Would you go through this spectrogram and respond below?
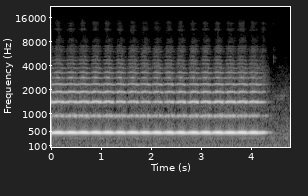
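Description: A flute holds a steady B flat note with pulsing vibrato, the tone wavering evenly about four times per second for over four seconds before stopping, clear and alone with no talking.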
